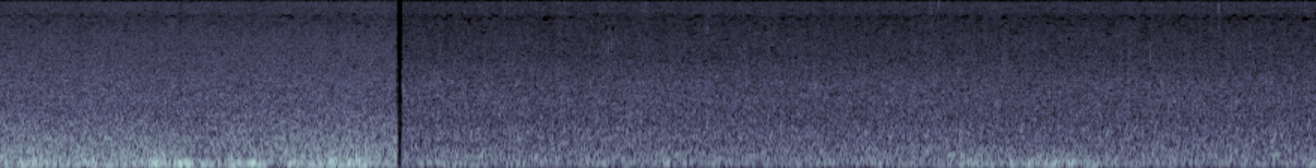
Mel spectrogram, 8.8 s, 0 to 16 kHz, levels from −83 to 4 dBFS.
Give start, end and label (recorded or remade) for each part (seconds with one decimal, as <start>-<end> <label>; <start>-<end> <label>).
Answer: 0.0-8.8 recorded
